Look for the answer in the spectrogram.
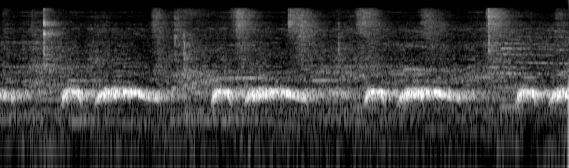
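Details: Strong decoy spotted dove kept caged in Thai Nguyen, Vietnam, going to a new owner, gives a rhythmic run of low mellow coos, paired short-then-long phrases repeated about once a second, with faint clicks and room noise behind.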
